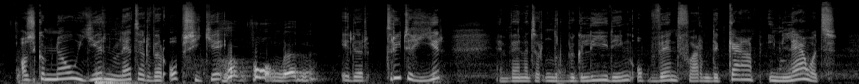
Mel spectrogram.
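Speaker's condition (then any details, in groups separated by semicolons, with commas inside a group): No condition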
